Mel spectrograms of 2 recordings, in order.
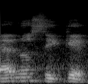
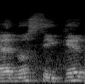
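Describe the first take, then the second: The two takes are said the same way.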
